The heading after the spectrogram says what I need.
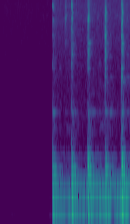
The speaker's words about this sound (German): Klopf nochmal drauf.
